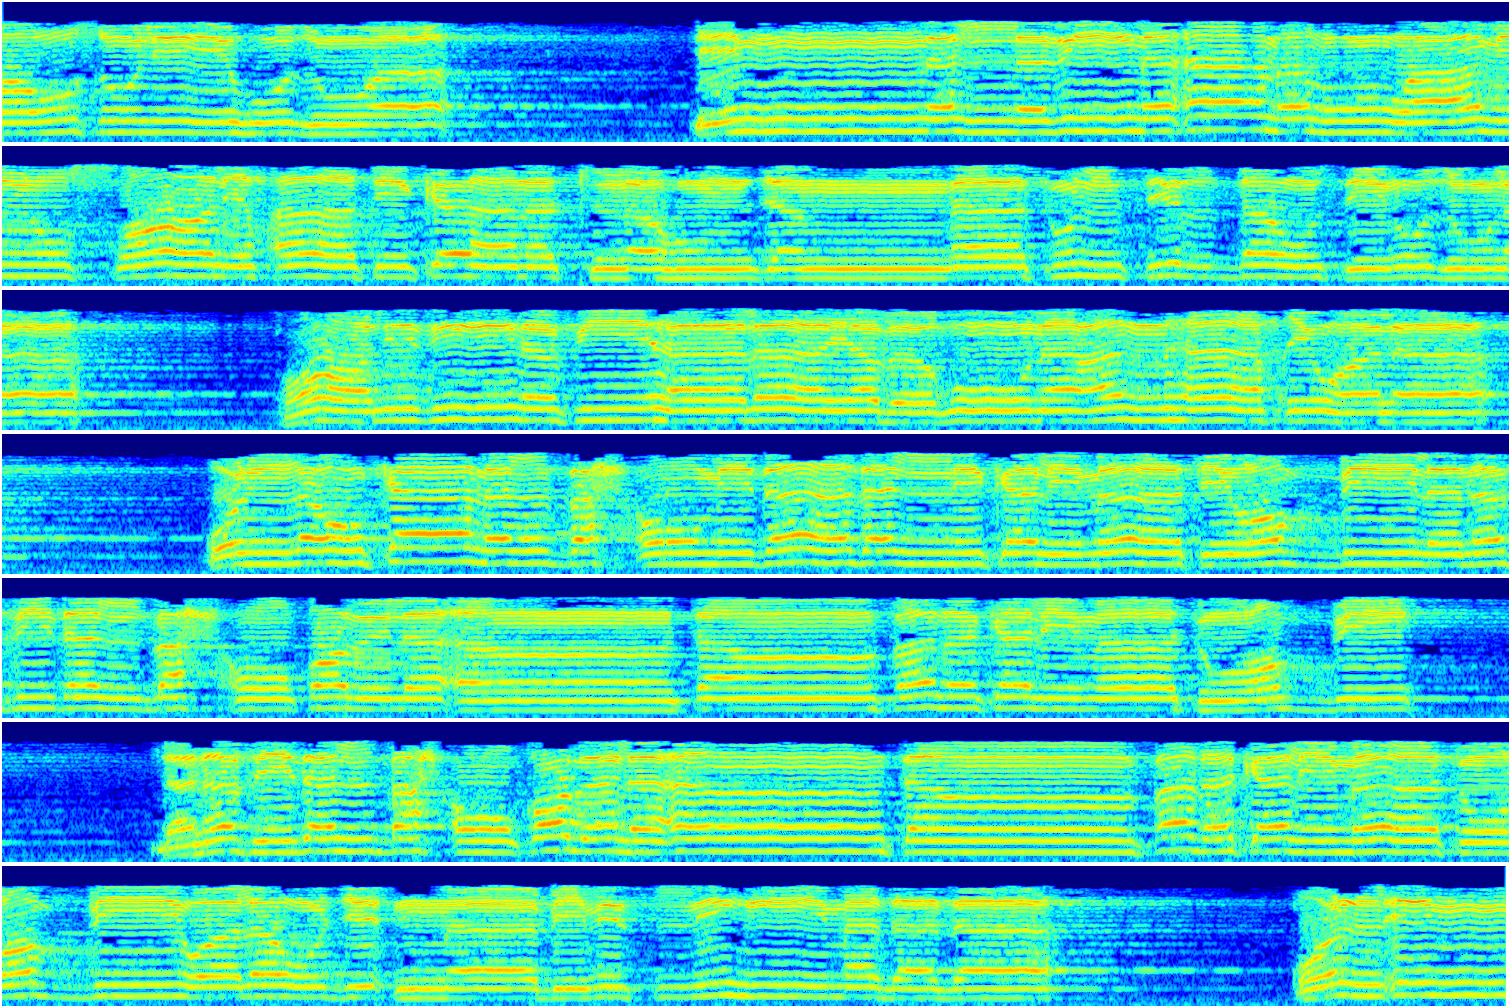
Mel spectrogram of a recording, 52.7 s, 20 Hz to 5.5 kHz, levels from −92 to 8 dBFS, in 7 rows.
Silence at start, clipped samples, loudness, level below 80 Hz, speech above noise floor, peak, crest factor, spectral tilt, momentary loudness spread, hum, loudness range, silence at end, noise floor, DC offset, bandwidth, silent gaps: 0 s; under 0.1%; -19 LUFS; -62 dBFS; 33 dB; -8 dBFS; 14 dB; -6 dB/octave; 6 LU; none; 3 LU; 0 s; -54 dBFS; under 0.1%; 4 kHz; none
